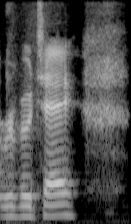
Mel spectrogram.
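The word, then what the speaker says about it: Roboute: I did a quick little research, and apparently, like, it has to be based on the Latin pronunciation. I don't know what that means for reboot. I think it's reboot, not reboote.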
